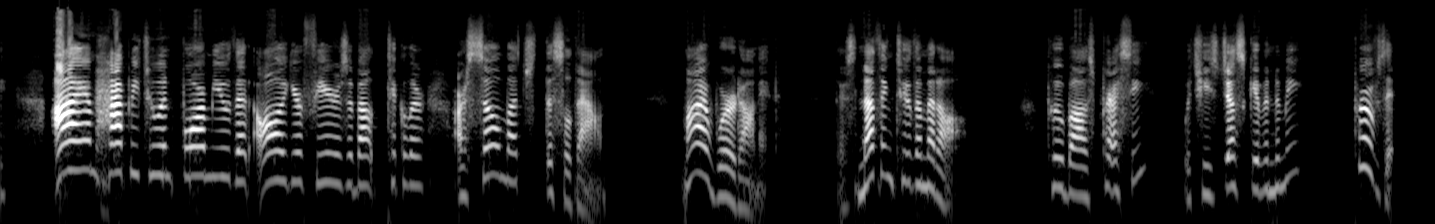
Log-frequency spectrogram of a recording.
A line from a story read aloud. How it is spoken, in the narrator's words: said loudly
